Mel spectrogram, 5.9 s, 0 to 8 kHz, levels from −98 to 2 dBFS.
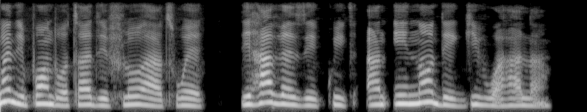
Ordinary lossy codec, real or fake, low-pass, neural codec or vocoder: none; real; 7.2 kHz; none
